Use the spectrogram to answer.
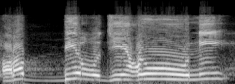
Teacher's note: اس را کو بھی پر پڑھیں گے اس لیے کہ را ساکن سے پہلے زیر دوسرے کلمہ میں ہے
